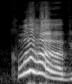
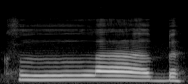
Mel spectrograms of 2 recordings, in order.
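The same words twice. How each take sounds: First: "Club" quick, higher and louder; fast whole word. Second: "Club" stretched softly in one breath; slow slide. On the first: Teacher showing the fast version after slow practice. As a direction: snap out "Club" fast and bright. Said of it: "then we can get faster". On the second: Teacher modelling slow blending, drawn out. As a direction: draw out "Club" smoothly. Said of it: "start sliding". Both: Shown as a demonstration.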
